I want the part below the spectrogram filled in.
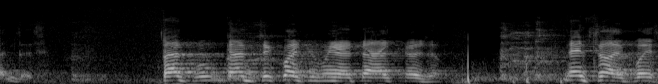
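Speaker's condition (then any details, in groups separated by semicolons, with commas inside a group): Cerebral palsy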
